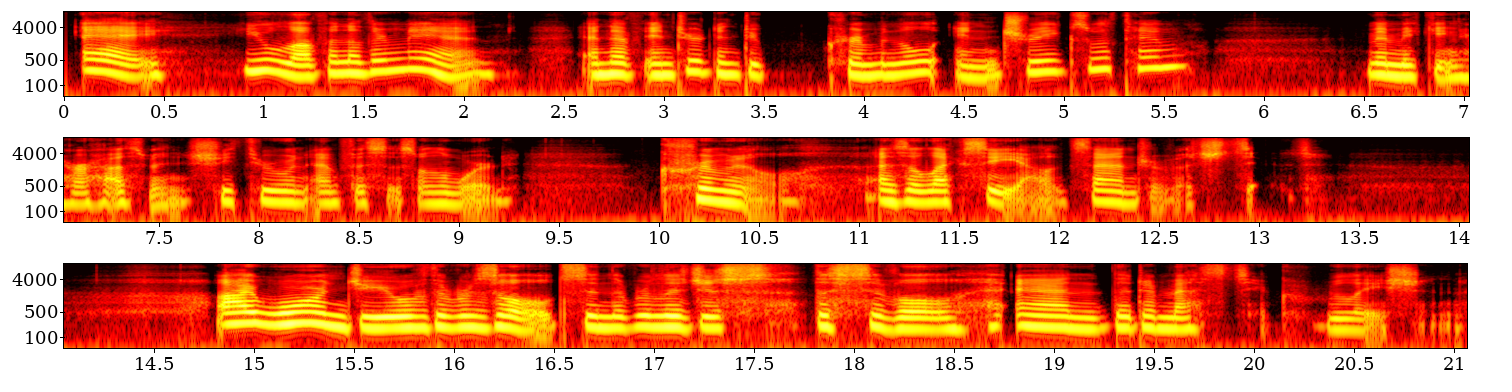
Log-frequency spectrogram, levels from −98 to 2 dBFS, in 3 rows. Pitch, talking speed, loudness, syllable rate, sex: 205 Hz, 120 wpm, -21 LUFS, 4.2 syllables/s, female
